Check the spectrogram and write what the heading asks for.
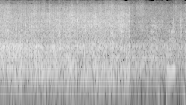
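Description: Cartoon explosion sound effect: a steady rushing blast noise that drops away near the end.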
